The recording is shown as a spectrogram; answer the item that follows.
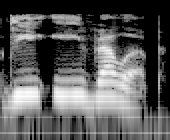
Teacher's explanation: You might hear de-velop with a stress on the first syllable. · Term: syllable stress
